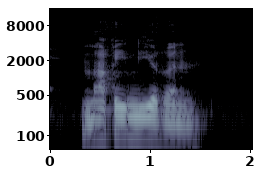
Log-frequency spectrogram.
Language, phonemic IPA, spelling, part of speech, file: German, /maʁiˈniːʁən/, marinieren, verb, De-marinieren.ogg
- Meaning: to marinate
